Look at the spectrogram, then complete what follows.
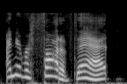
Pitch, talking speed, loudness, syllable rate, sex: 305 Hz, 235 wpm, -16 LUFS, 6.1 syllables/s, female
